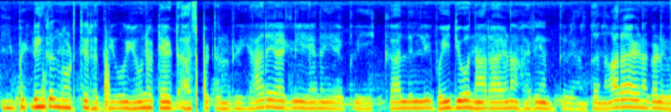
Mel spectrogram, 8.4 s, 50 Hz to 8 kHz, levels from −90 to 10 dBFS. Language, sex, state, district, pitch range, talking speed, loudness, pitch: Kannada, male, Karnataka, Gulbarga, 155-175 Hz, 150 wpm, -17 LUFS, 160 Hz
